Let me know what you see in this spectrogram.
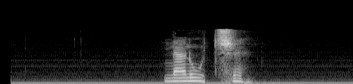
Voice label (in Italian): "nanuc", dialetto giulianova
